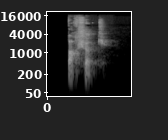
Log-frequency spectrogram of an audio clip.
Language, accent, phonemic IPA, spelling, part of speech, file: French, France, /paʁ.ʃɔk/, pare-choc, noun, LL-Q150 (fra)-pare-choc.wav
- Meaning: bumper (UK), fender (US)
